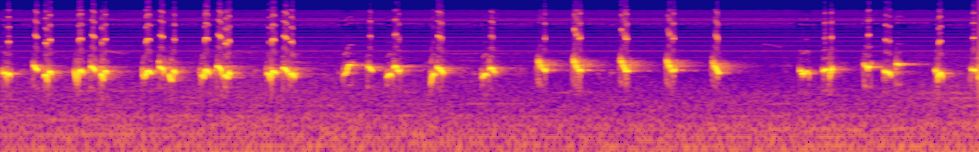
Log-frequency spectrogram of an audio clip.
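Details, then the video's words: Continuous ngeropel song from a yellow-vented bulbul, locally terucuk: dense clusters of gurgling, slurred chirps repeated with barely a pause, some notes flicking upward at the end. "Terucuk full suara ngeropel"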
